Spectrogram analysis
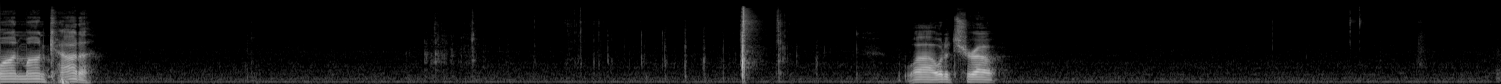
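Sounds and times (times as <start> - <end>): trading cards rustling: 5.6 - 8.3
card snapping: 6.5 - 8.0.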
